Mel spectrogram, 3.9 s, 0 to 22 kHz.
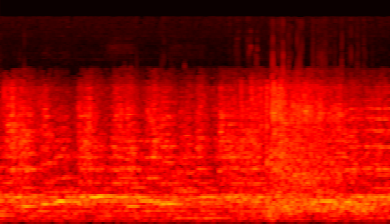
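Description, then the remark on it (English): Rapid gunfire and booming blasts from the opening of the TV show The Lone Ranger, which premiered on ABC in 1949, in a muffled, old-fashioned recording, loud and continuous for a few seconds, blending into a dense rumbling roar with no voices. “A lot of gun.”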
